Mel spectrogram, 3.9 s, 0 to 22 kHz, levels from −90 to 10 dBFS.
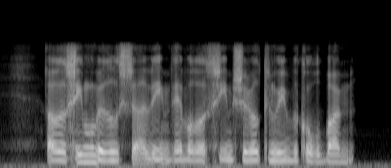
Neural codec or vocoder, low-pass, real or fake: autoencoder, 22.05 kHz, a latent of 192 numbers a frame, VITS, trained on many speakers; 7.2 kHz; fake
